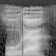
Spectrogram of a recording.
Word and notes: ura: Apatani

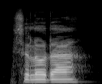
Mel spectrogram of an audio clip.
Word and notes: swloda: apatani

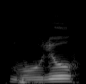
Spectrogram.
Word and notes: buufú: Apatani

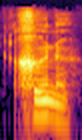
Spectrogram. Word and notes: xwwnw: Apatani

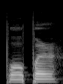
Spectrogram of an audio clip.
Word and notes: popvr: Apatani

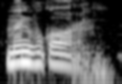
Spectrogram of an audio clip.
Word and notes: manvukor: Roon

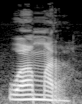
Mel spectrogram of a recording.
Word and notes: wamar: Wamesa

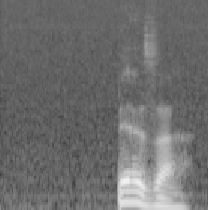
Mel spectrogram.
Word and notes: beza: Vafsi

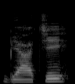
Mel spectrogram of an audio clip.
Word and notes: byaací: apatani

